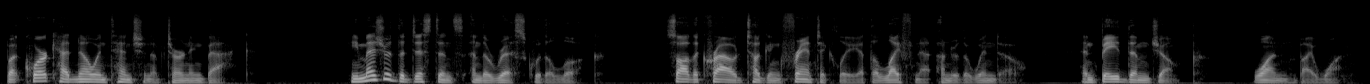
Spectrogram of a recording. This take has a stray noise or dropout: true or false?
false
